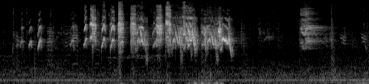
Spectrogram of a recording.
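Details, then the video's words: Rapid chattering from pet budgerigars in a colony: a dense run of quick, buzzy, high chirps, about three or four per second, then a short pause and one more scratchy burst. "Budgies Chirping Sounds"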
